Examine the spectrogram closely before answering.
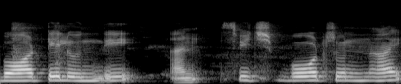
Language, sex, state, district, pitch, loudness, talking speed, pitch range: Telugu, female, Andhra Pradesh, Sri Satya Sai, 180 Hz, -18 LUFS, 90 wpm, 175-190 Hz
